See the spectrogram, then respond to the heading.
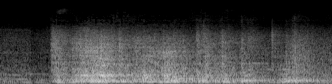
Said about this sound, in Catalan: Aquí veiem una excavadora, aquest xoc que sentim. I si us hi fixeu ja se sent que està rascant el formigó per sota l'aigua. No el veiem, però ja estem, ja estem aquí.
